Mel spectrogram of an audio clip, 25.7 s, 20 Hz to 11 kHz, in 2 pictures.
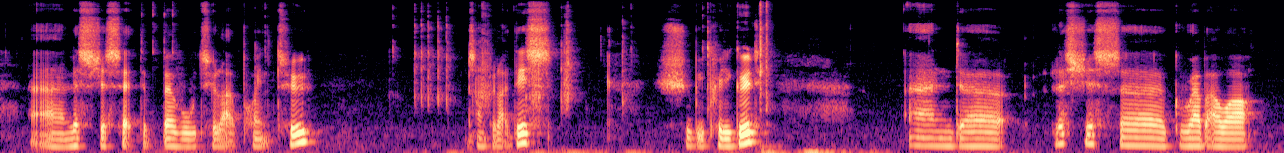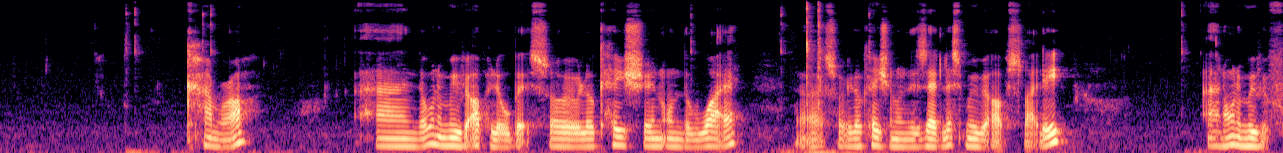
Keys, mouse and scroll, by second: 1.4 click, 1.6 click, 2.6-3.9 middle drag, 4.1-4.7 scroll up 5, 4.7-5.6 scroll down 6, 6.3-7.0 middle drag, 7.6 KP_0, 14.1 click, 14.8 click, 19.7 click, 20.9 ctrl+z, 21.5-24.7 drag.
